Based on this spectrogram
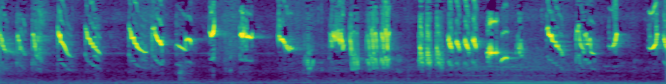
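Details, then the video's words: Energetic oriental white-eye song, "gacor" style: high, sweet, downslurred whistles tumble quickly one after another, mixed with short sustained tones and denser chattering clusters, continuing without pause over a faint low hum. "pleci buka paruh tanpa doping gacor dor"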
